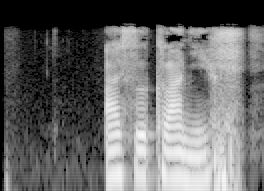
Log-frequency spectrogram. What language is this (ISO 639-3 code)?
zho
